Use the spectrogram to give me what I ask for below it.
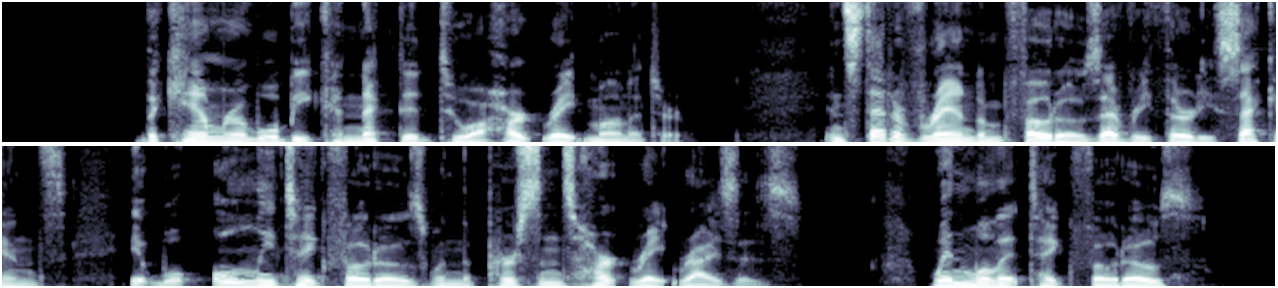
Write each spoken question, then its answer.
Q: When will it take photos?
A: It will take photos when the person's heart rate rises.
